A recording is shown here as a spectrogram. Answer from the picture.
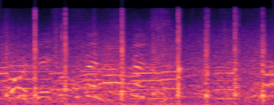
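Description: Hands clapping in a quick, uneven rhythm over a crowd's voices.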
